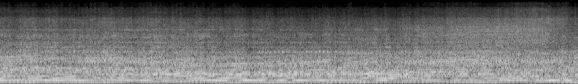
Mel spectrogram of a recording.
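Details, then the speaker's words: Husqvarna push mower after carb cleaning and oil refill (Rotella T6), mowing deep grass: labouring single-cylinder drone pulled down under load, backfire; owner suspects loose blade rattling underneath. "it's too dang low backfire"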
